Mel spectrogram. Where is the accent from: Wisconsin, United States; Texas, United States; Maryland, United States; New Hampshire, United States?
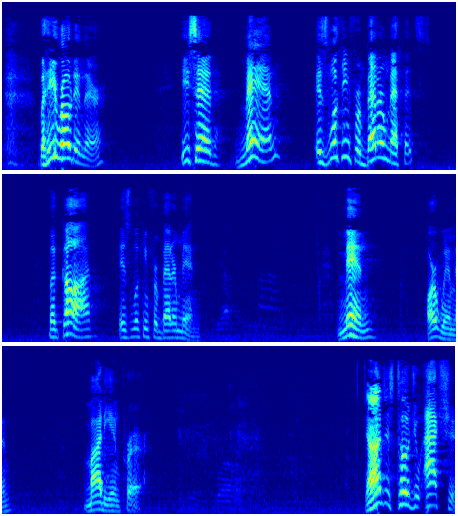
Texas, United States; Granbury; I'm from Granbury, Texas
